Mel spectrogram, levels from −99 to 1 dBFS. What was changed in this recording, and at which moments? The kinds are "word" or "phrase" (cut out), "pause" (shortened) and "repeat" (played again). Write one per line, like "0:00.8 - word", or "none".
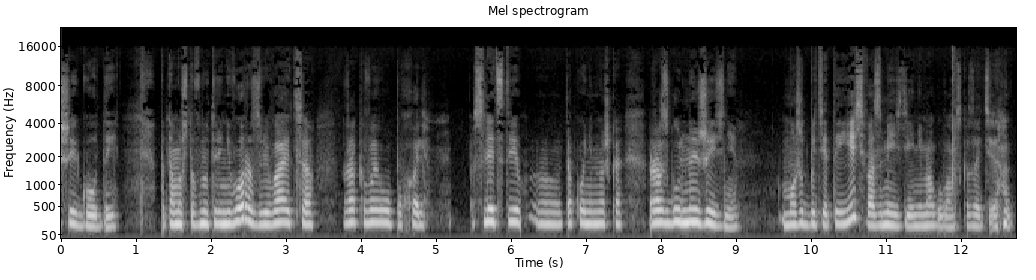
0:06.1 - word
